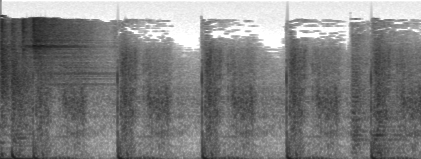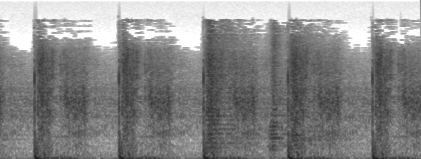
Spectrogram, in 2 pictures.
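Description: Hip-hop beat with no vocals: heavy booming hits, evenly spaced a little under a second apart, each with a long bass tail.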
